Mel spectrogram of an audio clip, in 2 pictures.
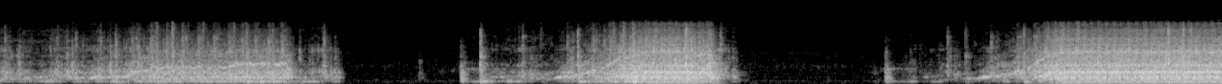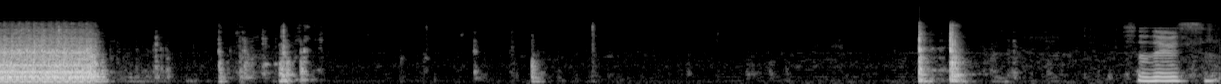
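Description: A home sewing machine stitches fabric in several loud whirring bursts of a few seconds each, separated by quiet pauses with faint clicks and handling taps.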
